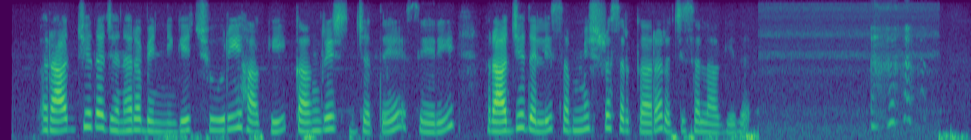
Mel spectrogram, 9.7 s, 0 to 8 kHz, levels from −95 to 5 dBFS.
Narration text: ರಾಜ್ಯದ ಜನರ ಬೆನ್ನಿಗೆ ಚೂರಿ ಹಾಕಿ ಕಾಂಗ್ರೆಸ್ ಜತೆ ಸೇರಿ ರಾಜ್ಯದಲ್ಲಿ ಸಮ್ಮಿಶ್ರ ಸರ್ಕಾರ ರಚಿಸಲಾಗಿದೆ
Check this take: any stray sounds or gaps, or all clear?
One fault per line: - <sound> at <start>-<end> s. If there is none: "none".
- laugh at 8.7-9.3 s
